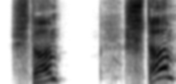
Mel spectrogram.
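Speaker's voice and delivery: high, loud, indignant question; menacing. A narrator's reading. Master raising his head at servant's roar, menacing. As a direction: fire it back as a threat. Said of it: "грозно заговорил Обломов".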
